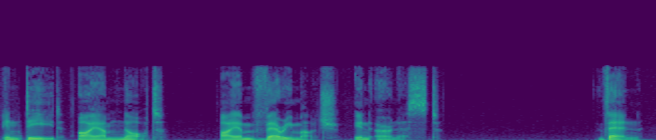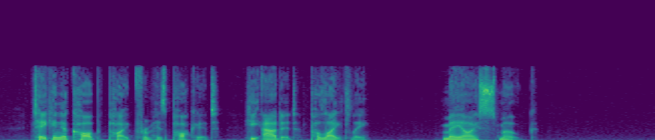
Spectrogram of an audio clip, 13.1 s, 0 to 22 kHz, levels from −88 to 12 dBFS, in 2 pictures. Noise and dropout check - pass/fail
pass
